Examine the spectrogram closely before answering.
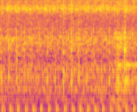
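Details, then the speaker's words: Yamaha NMAX with aftermarket billet headlight: fast even idle beat with a rough "kletek" clatter from the CVT that appears when the headlight is switched on (added charging load) and disappears when switched off; broken CVT pulley slider. "nah ada timbul suara kletketk kkk ketk seperti ini"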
